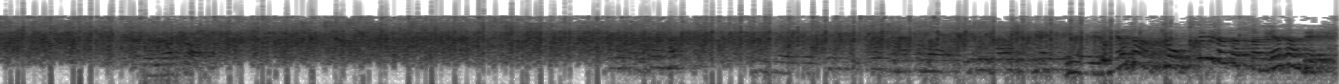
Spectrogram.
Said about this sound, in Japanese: 本日上映会皆さんお越しくださいましてありがとうございます主演の皆さんそして監督に大きな拍手をお願いいたします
